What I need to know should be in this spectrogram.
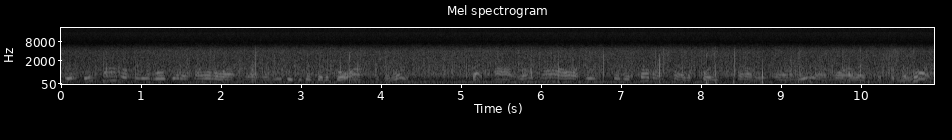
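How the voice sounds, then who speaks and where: Man, rambling casual chat over a landline phone, high-ish voice, muffled line with hiss. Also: animated, fairly quick, creaky. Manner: rambling, chatty, trails off and laughs it off. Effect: heard over a landline phone.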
